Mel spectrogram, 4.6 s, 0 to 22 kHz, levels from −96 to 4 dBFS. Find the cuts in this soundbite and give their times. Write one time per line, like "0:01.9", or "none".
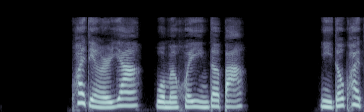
none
